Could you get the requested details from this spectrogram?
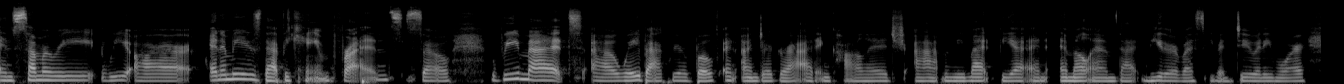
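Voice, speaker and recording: In a plain, everyday voice, a woman speaks fairly slowly and fairly low, the sound dry and close with no echo. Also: fairly even intonation, very clean recording, silent background. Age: 20s. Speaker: podcast co-host. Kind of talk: casual chat.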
